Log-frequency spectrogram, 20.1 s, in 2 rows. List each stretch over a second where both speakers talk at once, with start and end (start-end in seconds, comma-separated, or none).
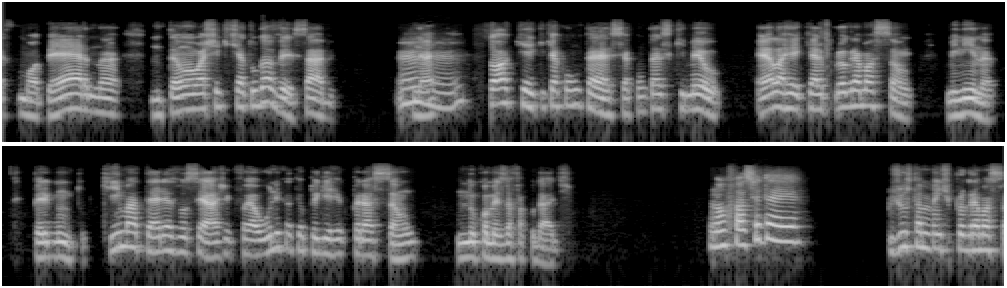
none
